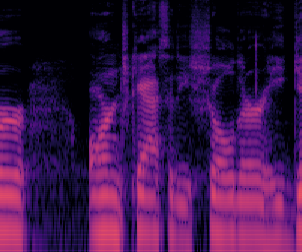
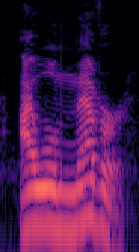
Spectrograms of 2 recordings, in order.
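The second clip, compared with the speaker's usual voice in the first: "never" hit hard and heavily emphasized; 2 semitones higher, 8 dB louder than usual. Speaker says he emphasizes one word in a vow: stress on never. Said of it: "I emphasize that word".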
